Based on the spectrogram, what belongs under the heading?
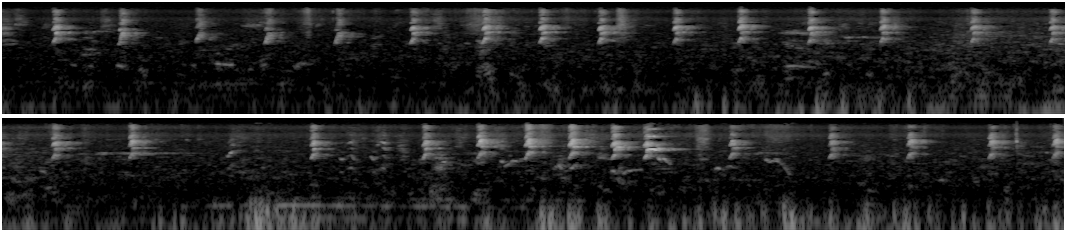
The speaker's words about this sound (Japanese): いやいい天気だなと思って。いい気候ですよ、今日は。鳥の声聞こえますかね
